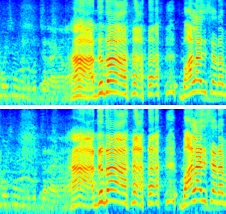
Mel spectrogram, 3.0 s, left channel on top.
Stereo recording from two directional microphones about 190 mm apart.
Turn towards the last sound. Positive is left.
turn(degrees=-10)  # may be behind; listen again after turning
